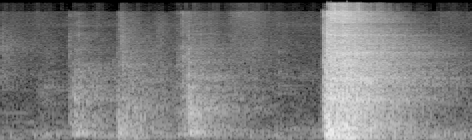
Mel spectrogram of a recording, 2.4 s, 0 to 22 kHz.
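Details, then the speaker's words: Knuckle taps and a hard knock on the door of a 1MZ-FE V6-swapped Toyota MR2 SW20 leave a loose, buzzy ring fading away: a rattle inside one door panel; the other door stays quiet. "they'll show you here that bit in the door here there's something rattling the other no one doesn't do that listen to this so today I'm going to figure out what the hell that is"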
